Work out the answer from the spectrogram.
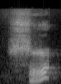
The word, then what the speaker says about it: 石: Before introducing the next character with the P phonetic, we need to learn another basic pictogram, the character for stone, pronounced second tone, shi, shi.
